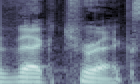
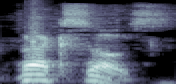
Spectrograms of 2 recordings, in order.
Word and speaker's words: Vexos: will belong to the vectrex it just keeps C all right look it's pronounced vexos okay vexos all right let's try it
